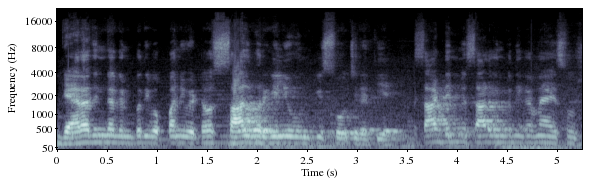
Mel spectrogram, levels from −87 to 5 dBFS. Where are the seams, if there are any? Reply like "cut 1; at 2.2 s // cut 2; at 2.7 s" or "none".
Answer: cut 1; at 3.5 s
